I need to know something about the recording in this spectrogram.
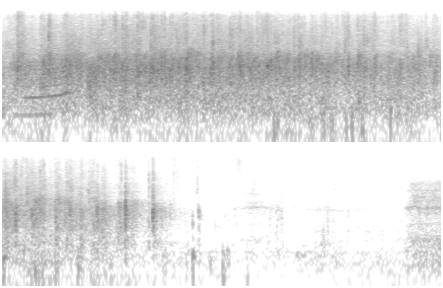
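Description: An audience applauds with dense, steady clapping that holds strong for several seconds, then thins out and fades to scattered claps before quieting. No one speaks.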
